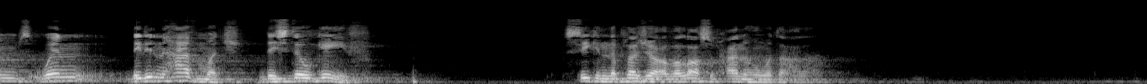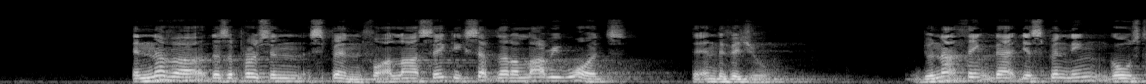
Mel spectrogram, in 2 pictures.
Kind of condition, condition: setting, large echoing room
